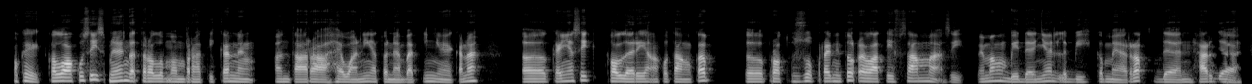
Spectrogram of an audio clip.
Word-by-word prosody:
Oke. 145 Hz, -8 st, -1 dB
Kalau 155 Hz, +2 st, +5 dB
aku 185 Hz, +4 st, -2 dB
sih 220 Hz, -, +3 dB
sebenernya 160 Hz, -1 st, +2 dB
nggak -, -, -18 dB
terlalu 140 Hz, -1 st, +2 dB
memperhatikan 120 Hz, +2 st, -1 dB
yang 120 Hz, -1 st, -2 dB, 0.2 s
antara 120 Hz, -2 st, +2 dB
hewani 120 Hz, +3 st, -1 dB
atau 115 Hz, -2 st, -4 dB
nabatinya 110 Hz, +3 st, -3 dB
ya, 105 Hz, -, -5 dB
karena, 160 Hz, +8 st, +3 dB, 0.4 s
eee, 130 Hz, 0 st, +2 dB
kayaknya 145 Hz, +5 st, 0 dB
sih 195 Hz, +3 st, +1 dB, 0.2 s
kalau 145 Hz, -1 st, +4 dB
dari 130 Hz, 0 st, +2 dB
yang -, -, -1 dB
aku 130 Hz, -, -7 dB
tangkep, 125 Hz, +9 st, +2 dB, 0.3 s
eee, 130 Hz, 0 st, 0 dB
prot 135 Hz, 0 st, -1 dB
susu 135 Hz, +3 st, -5 dB
protein 145 Hz, -, +2 dB
itu 185 Hz, +7 st, +1 dB
relatif 135 Hz, -2 st, +3 dB
sama 145 Hz, 0 st, +2 dB
sih. 105 Hz, -4 st, -12 dB
Memang 155 Hz, +5 st, -2 dB
bedanya 125 Hz, +4 st, -3 dB
lebih 115 Hz, -3 st, -8 dB
ke -, -, -7 dB
merek 125 Hz, +8 st, -1 dB
dan 115 Hz, -2 st, -4 dB
harga, 125 Hz, -2 st, 0 dB
130 Hz, 180 wpm, -22 LUFS, 120-145 Hz, 0.4 s, Kalau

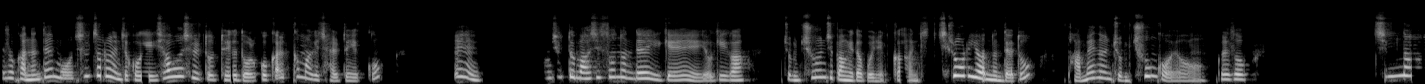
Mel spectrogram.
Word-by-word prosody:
그래서 290 Hz, +1 st, -2 dB
갔는데 245 Hz, +7 st, +2 dB
뭐 335 Hz, -, 0 dB
실제로 385 Hz, -1 st, +1 dB
인제 235 Hz, -7 st, +1 dB
거기 195 Hz, -1 st, -1 dB
샤워실도 300 Hz, -, +1 dB
되게 215 Hz, 0 st, 0 dB
넓고 170 Hz, +3 st, 0 dB
깔끔하게 290 Hz, -11 st, -1 dB
잘 170 Hz, -6 st, -4 dB
돼 170 Hz, +1 st, -5 dB
있고 245 Hz, -, -7 dB, 0.7 s
예 260 Hz, -, +1 dB, 0.7 s
음식도 335 Hz, +3 st, -1 dB
맛있었는데 280 Hz, -2 st, +2 dB
이게 200 Hz, -4 st, 0 dB
여기가 195 Hz, -1 st, 0 dB, 0.4 s
좀 195 Hz, -, +1 dB
추운 325 Hz, -, 0 dB
지방이다 205 Hz, -, +3 dB
보니까 155 Hz, -1 st, -3 dB, 0.2 s
치 -, -, -15 dB
7 410 Hz, -, +3 dB
월이었는데도 295 Hz, -, +4 dB, 0.3 s
밤에는 285 Hz, 0 st, 0 dB
좀 200 Hz, -6 st, -3 dB
추운 390 Hz, 0 st, +2 dB
거예요. 175 Hz, -, -4 dB
그래서 235 Hz, -1 st, +2 dB, 1.3 s
침낭 395 Hz, +2 st, +1 dB
255 Hz, 315 characters per minute, -21 LUFS, 200-335 Hz, 1.3 s, 월이었는데도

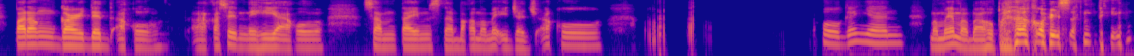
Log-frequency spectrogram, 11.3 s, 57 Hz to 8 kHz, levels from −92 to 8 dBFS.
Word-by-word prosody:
Parang 160 Hz, 0 st, +3 dB
guarded 145 Hz, -2 st, +4 dB
ako, 130 Hz, 0 st, -8 dB, 0.3 s
ah, 125 Hz, 0 st, -6 dB
kasi 145 Hz, +1 st, +1 dB
nahihiya 130 Hz, -1 st, -2 dB
ako 125 Hz, -1 st, -7 dB, 0.4 s
sometimes 130 Hz, 0 st, -2 dB
na 120 Hz, -, -5 dB
baka 125 Hz, +2 st, -8 dB
mamaya 125 Hz, +1 st, -8 dB
i-judge 120 Hz, -4 st, -7 dB
ako. 150 Hz, -1 st, -9 dB, 2.2 s
Oo, 170 Hz, -3 st, -4 dB
ganyan. 180 Hz, -1 st, -7 dB, 0.2 s
Mamaya 140 Hz, +5 st, -1 dB
mabaho 125 Hz, 0 st, -2 dB
pala 200 Hz, 0 st, +6 dB
ako 195 Hz, -2 st, +4 dB
or 190 Hz, -, +8 dB
something. 190 Hz, -4 st, +4 dB
140 Hz, 110 wpm, -23 LUFS, 130-160 Hz, 2.2 s, or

